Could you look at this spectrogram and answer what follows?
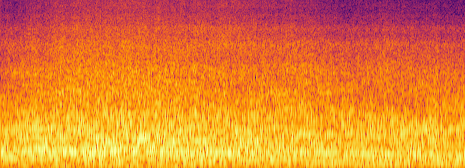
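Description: Modified race cars roaring around a track in a Midwest Modifieds event, a loud continuous wash of engine noise filling the air with no break.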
